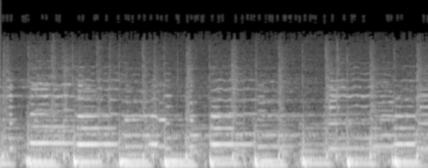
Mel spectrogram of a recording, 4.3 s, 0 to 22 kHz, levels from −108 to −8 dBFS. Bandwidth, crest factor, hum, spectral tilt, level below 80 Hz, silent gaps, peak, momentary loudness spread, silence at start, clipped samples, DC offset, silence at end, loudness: 8.6 kHz; 14 dB; none; -8 dB/octave; -24 dBFS; none; -4 dBFS; 5 LU; 0 s; under 0.1%; under 0.1%; 0 s; -19 LUFS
